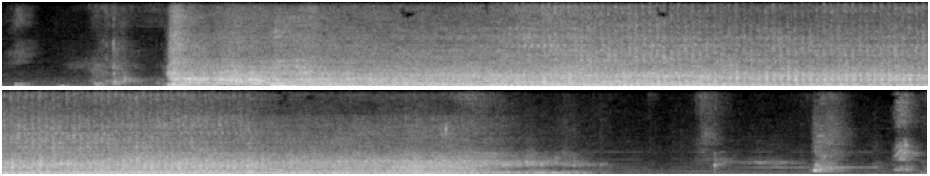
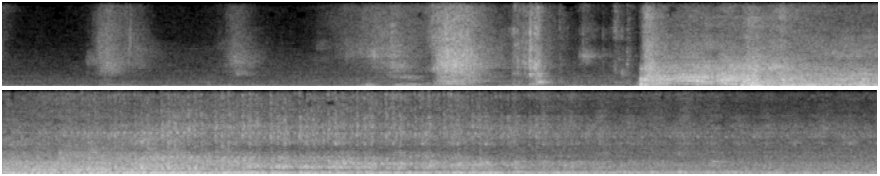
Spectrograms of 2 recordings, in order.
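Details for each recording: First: Engine start and idle recorded with a pressure transducer in the tailpipe for an exhaust pulsation test. A short crank and quick catch give even, steady firing with uniform pulsations: no misfires or combustion anomalies. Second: Diesel with number four injector and EGR disconnected to induce a misfire during pressure transducer testing: uneven, lumpy idle with a steady stumble each cycle from one dead cylinder.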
